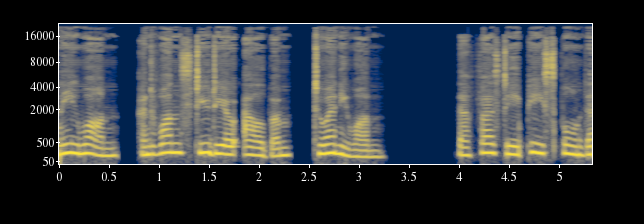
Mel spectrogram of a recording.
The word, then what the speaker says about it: 2NE1: YG Entertainment in 2009 the name pronounced to any1 or 21 combines the phrases 21st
